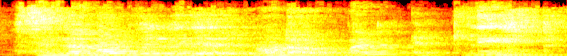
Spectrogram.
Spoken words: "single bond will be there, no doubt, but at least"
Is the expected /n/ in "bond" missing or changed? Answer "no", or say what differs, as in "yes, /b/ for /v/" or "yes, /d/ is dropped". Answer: yes, /n/ is dropped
